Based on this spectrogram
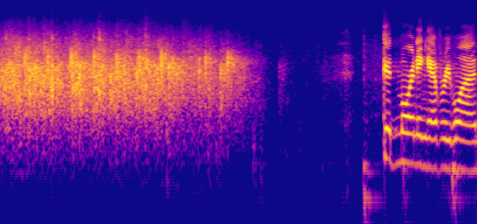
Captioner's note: applause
